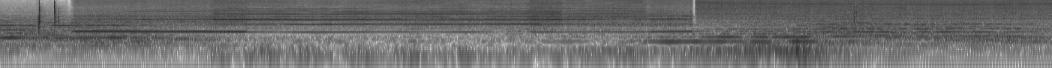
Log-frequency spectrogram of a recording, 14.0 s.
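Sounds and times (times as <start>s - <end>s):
table saw running: 0.4s - 14.0s
sharp click: 0.5s - 0.9s.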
